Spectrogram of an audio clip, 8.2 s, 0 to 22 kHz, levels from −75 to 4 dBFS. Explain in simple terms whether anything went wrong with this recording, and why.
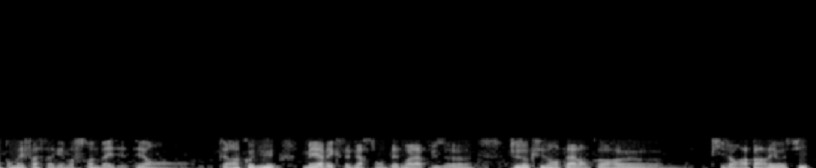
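Overdone noise removal affects the whole clip, from the start to the end at about 8 s. The background is pushed to near silence with twinkling specks, and quieter parts of the speech are stripped away along with the noise. The telephone line also removes the top of the sound, but it does so evenly and steadily, while this damage flickers.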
